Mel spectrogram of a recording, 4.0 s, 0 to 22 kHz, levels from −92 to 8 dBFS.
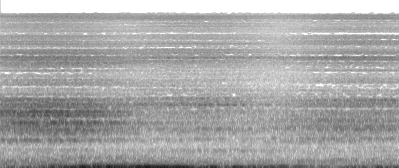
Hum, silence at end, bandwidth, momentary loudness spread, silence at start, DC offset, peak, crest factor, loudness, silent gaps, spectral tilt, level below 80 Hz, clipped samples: none; 0 s; 16 kHz; 11 LU; 0 s; under 0.1%; -2 dBFS; 14 dB; -25 LUFS; none; -2 dB/octave; -18 dBFS; under 0.1%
